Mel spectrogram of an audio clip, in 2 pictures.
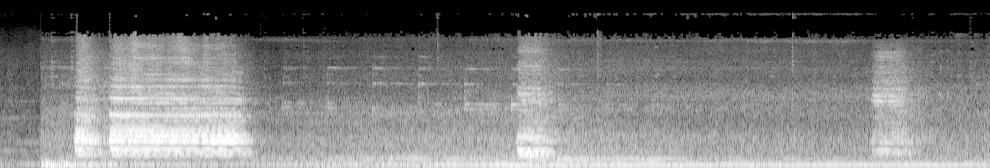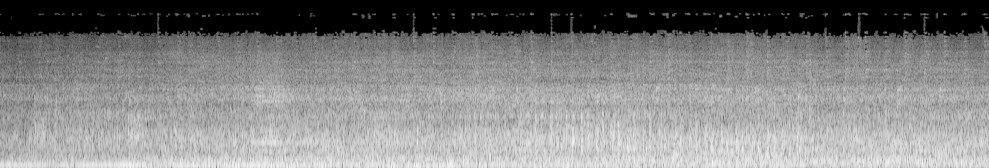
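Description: Diesel locomotive horn sounding for a grade crossing: one long blast, then two short blasts about five seconds apart, over a low diesel engine rumble as the locomotives pass. After that the passenger cars roll by with steady wheel-on-rail noise.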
